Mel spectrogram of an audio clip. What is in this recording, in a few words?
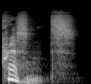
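"presence", British English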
